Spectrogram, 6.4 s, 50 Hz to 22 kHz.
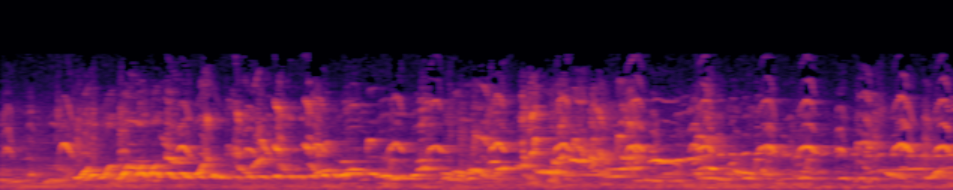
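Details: A 15-year-old caged white-rumped shama, said to be the oldest still actively singing, in a dense run of varied whistles, rapid trills and sharp chirps. The phrases shift pitch quickly and overlap with other chirping.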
